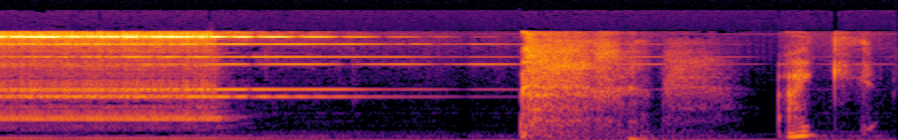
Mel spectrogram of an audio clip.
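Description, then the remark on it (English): A telephone bell rings loudly in a single burst of about a second, then stops. After a pause come short rustling, clunking handling noises and a breathy sigh. “This phone is not supposed to be...”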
